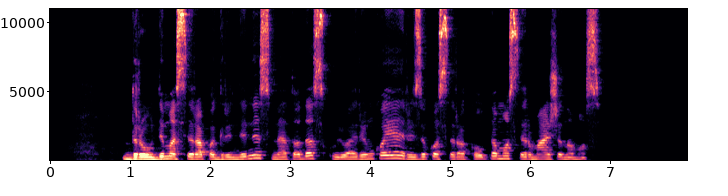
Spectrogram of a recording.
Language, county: Lithuanian, Kaunas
